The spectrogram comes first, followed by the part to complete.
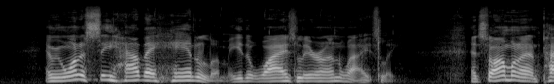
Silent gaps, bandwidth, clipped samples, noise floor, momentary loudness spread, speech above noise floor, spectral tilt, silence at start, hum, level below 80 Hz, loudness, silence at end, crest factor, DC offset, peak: none; 16.5 kHz; under 0.1%; -55 dBFS; 12 LU; 32 dB; -5 dB/octave; 0.45 s; none; -70 dBFS; -23 LUFS; 0 s; 18 dB; under 0.1%; -6 dBFS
